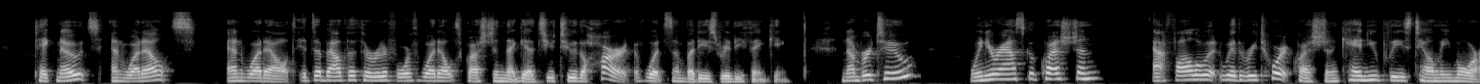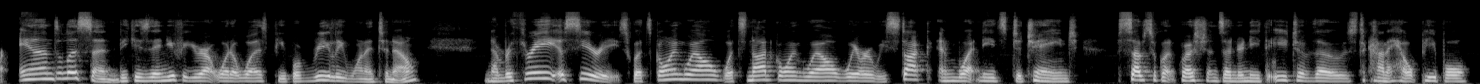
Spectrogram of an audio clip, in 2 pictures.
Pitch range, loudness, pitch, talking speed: 150-205 Hz, -18 LUFS, 175 Hz, 190 wpm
